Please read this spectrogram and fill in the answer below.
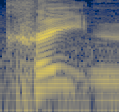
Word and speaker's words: Creighton: And when I was talking to him about Dare, and he's like Creighton, and then I went and spelled it out as Creighton. He's like, that's how it should be spelled. That's where I went to school.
